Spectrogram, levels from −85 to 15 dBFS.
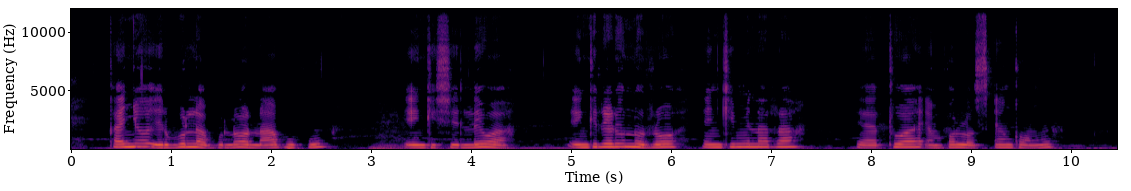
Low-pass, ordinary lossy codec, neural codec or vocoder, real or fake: none; none; none; real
